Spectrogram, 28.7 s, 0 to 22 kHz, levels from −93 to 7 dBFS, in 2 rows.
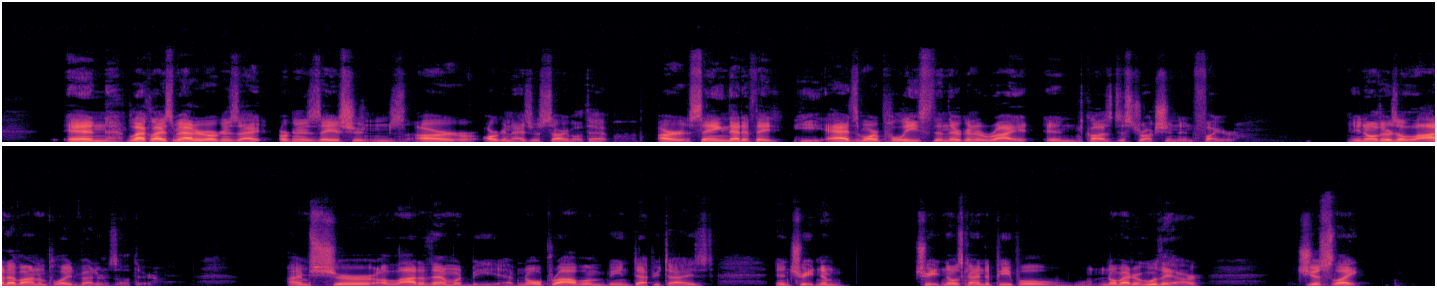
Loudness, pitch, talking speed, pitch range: -29 LUFS, 115 Hz, 145 wpm, 105-125 Hz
